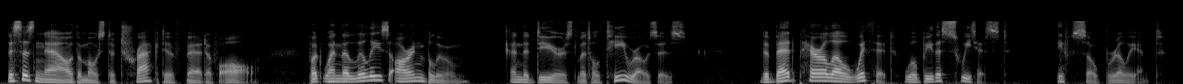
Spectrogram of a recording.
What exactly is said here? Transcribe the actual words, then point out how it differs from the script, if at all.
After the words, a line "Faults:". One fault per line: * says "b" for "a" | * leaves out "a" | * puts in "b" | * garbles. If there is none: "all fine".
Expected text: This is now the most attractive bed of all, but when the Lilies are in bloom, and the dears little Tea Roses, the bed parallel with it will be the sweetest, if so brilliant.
This is now the most attractive bed of all, but when the Lilies are in bloom, and the dears little Tea Roses, the bed parallel with it will be the sweetest, if so brilliant.
Faults:
all fine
